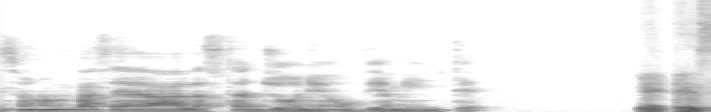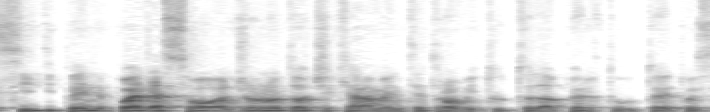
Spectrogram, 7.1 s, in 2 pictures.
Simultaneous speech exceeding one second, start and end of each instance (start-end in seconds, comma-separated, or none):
none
